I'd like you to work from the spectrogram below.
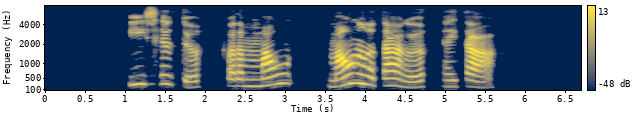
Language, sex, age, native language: Icelandic, female, 20-29, German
